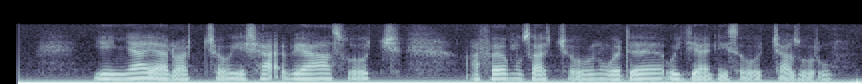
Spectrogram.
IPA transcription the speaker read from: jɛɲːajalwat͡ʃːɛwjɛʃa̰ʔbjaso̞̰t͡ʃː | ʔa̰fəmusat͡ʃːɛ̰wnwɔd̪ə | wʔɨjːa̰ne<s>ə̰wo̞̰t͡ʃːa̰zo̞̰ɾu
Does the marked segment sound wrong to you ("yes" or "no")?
no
